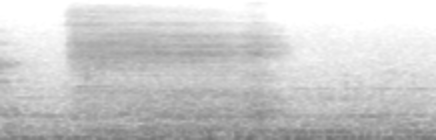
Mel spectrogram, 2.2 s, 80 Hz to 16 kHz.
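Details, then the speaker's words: 1970 Mopar Superbird brake booster after rebuild, engine off, check valve one-way: a short sharp hiss of about a second. The booster holds its vacuum reserve and is working fine. "Make sure that the booster's holding some vacuum. So that if you're cruising down the highway, motor shuts off, run out of gas or something crazy, you want to have some vacuum reserve in the can so that you can do an emergency stop, bring the vehicle to a rest."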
